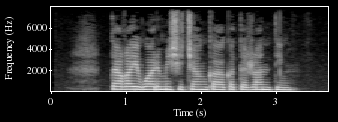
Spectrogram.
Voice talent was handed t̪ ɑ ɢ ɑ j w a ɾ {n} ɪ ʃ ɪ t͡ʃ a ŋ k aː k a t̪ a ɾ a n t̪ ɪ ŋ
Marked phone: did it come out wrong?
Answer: yes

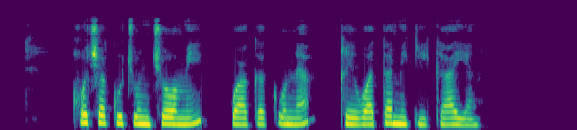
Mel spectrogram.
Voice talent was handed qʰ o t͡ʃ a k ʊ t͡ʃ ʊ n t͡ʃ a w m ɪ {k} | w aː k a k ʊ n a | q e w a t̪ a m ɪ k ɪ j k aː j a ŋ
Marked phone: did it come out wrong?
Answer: yes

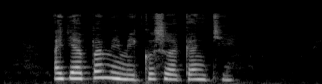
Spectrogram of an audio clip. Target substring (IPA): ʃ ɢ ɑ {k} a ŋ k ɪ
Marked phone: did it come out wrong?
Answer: no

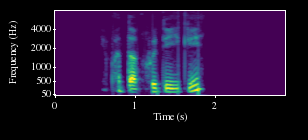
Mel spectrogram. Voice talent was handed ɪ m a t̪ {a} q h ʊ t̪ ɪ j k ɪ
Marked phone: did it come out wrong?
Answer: yes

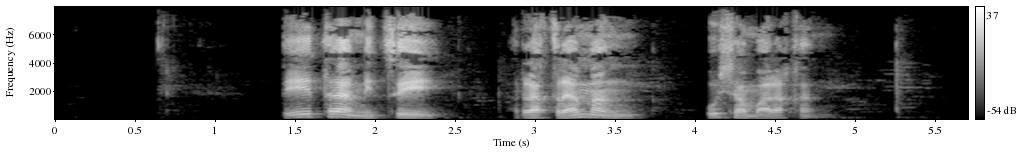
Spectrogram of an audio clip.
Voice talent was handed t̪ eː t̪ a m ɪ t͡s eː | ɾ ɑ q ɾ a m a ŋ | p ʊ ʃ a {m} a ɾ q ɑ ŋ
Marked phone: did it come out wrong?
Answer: no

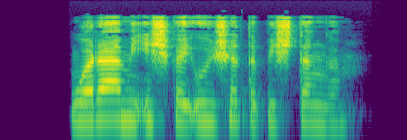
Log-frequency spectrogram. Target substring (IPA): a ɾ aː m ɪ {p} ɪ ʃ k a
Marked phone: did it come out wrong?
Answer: yes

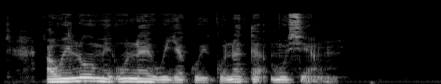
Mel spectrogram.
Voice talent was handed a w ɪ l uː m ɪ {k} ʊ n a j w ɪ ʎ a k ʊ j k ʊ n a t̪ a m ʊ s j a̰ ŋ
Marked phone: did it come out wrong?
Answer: yes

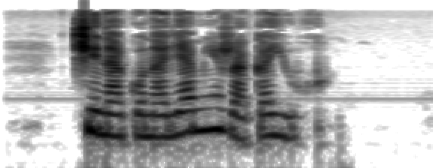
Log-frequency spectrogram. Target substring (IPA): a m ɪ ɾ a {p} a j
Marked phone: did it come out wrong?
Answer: yes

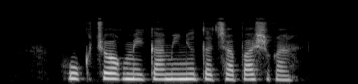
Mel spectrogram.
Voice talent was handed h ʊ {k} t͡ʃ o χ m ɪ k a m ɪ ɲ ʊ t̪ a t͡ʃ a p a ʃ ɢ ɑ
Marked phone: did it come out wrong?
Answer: no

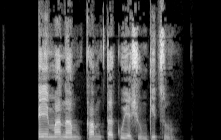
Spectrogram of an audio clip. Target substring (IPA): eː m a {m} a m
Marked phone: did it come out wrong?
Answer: yes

